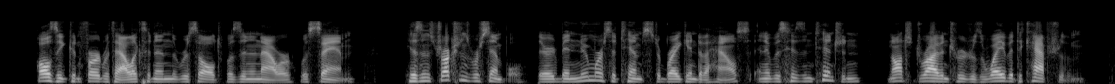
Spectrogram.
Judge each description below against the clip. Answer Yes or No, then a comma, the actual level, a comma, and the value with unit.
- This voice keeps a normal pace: No, fast, 210 wpm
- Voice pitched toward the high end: No, low, 135 Hz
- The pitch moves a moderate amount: Yes, average, 3.3 semitones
